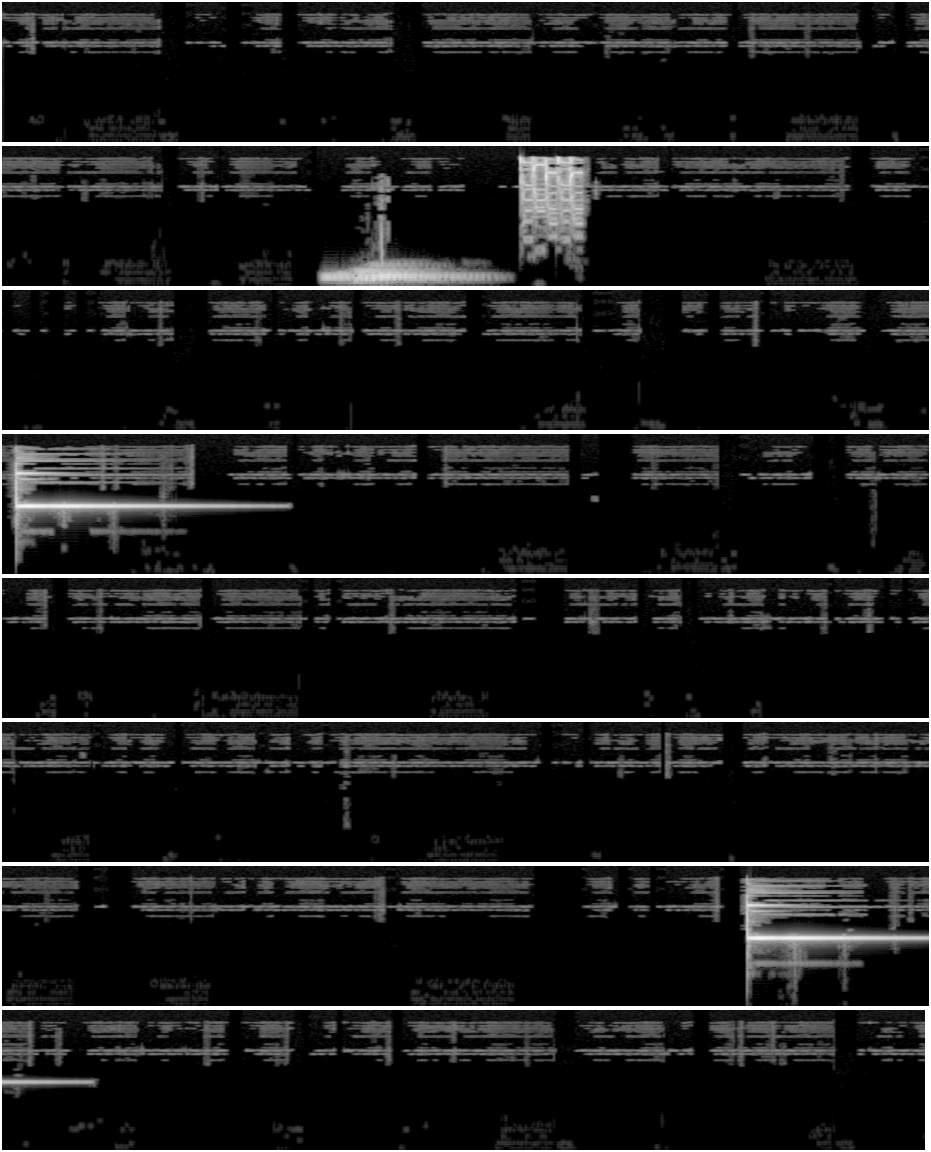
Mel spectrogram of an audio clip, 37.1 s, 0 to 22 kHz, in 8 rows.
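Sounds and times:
bright bell-like ding: 0:06.2 - 0:07.6, 0:31.8 - 0:32.8.

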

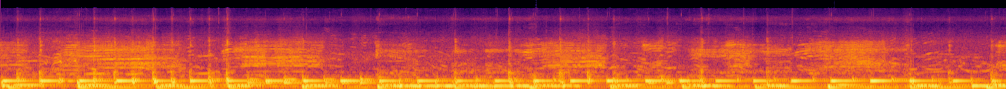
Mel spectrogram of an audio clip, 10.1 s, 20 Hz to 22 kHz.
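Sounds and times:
drum beat: 0:00.0 - 0:10.0
gamelan music: 0:00.0 - 0:10.0.

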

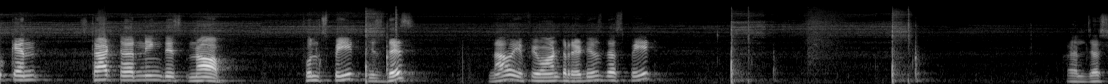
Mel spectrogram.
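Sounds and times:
compressed air hiss: 0:00.0 - 0:11.0
valve clicks: 0:00.1 - 0:04.9, 0:06.6 - 0:10.5.

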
